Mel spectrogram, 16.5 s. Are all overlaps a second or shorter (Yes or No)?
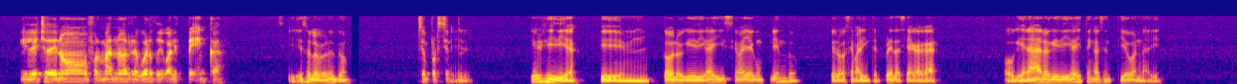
Yes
